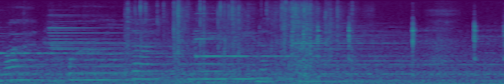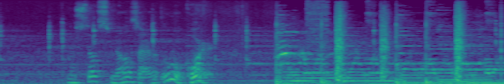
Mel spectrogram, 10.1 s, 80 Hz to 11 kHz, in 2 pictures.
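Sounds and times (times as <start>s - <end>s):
background music with held notes: 0.0s - 10.0s
plastic wrapper crinkling: 1.2s - 3.8s.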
